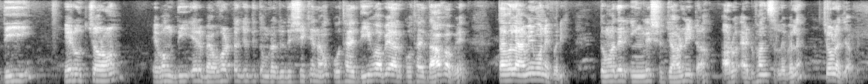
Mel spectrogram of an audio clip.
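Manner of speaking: usual speaking voice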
